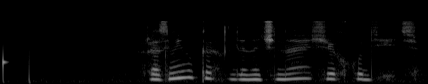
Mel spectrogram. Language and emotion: Russian, neutral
